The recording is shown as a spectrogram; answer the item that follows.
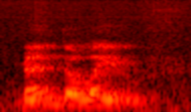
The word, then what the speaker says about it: Mendeleev: Weird things happen when they put English words to things that didn't start in English. But his name is Dmitry Mendeleev, like oof. Dmitry Mendeleev. You can tell someone doesn't know what they're talking about when they say Mendeleev, because he's not Mendeleev, he's Mendeleev.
